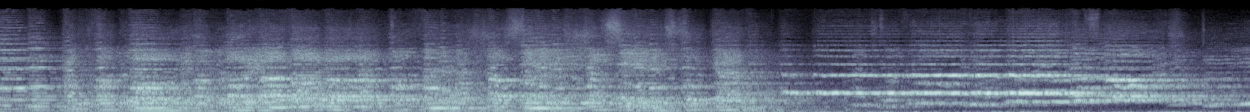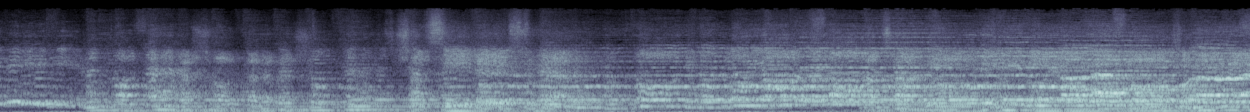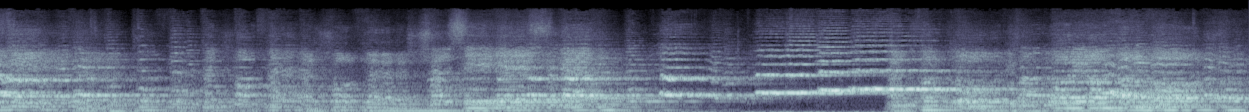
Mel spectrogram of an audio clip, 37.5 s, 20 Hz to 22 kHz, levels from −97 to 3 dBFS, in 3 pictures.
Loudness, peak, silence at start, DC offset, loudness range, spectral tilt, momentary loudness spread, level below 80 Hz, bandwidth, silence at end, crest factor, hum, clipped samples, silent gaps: -19 LUFS; -4 dBFS; 0 s; under 0.1%; 9 LU; -5.5 dB/octave; 12 LU; -38 dBFS; 16 kHz; 0 s; 16 dB; none; under 0.1%; none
